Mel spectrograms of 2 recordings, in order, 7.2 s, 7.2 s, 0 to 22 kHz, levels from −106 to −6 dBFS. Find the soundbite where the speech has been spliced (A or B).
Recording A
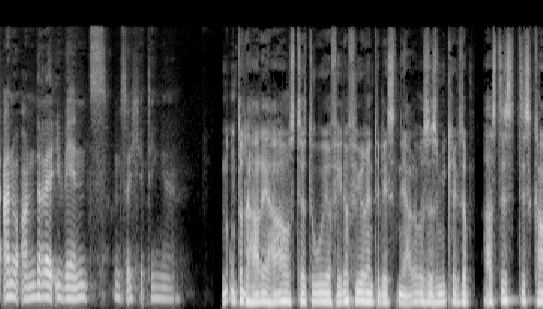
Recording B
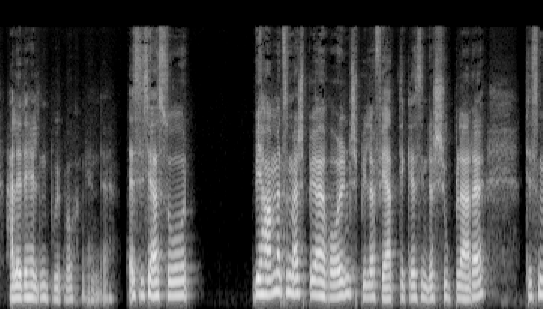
A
